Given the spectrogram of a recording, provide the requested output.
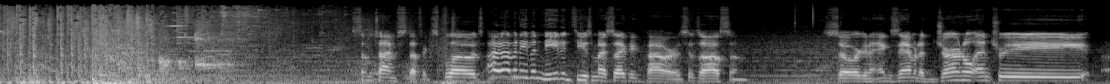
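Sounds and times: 
enemy turrets firing in a shooter video game: 0:00.0 - 0:02.0
speech: 0:03.6 - 0:07.6, 0:08.3 - 0:11.0.

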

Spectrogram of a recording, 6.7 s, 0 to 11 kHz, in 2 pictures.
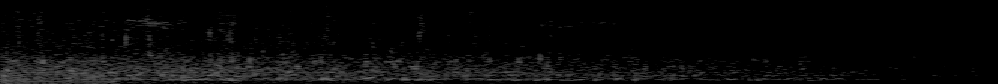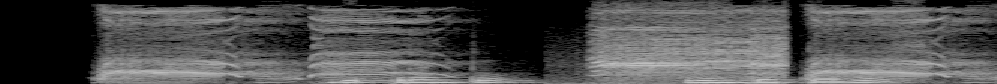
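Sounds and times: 
monkeys howling among trees: 0:03.7 - 0:06.6
speech: 0:04.2 - 0:06.6.

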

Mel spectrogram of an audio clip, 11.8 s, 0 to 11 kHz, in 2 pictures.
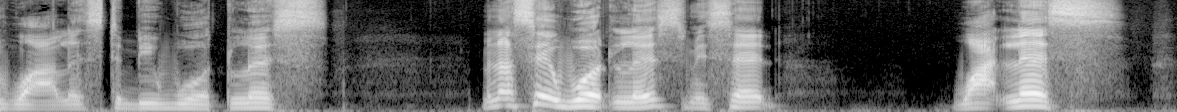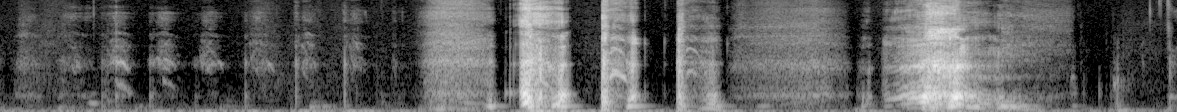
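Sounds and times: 
speech: 0:00.0 - 0:01.7, 0:02.4 - 0:04.0, 0:04.8 - 0:05.6, 0:08.0 - 0:09.2, 0:10.4 - 0:11.0
person coughing: 0:08.3 - 0:09.6, 0:10.3 - 0:11.2
throat clearing: 0:08.4 - 0:09.6, 0:10.3 - 0:11.2.

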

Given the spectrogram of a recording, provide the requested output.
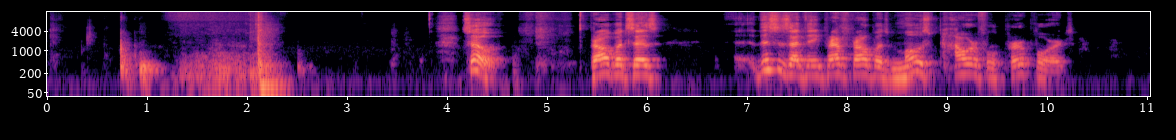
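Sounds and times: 
speech: 0:00.9 - 0:01.6, 0:04.2 - 0:06.2, 0:07.1 - 0:10.4
wooden door being pushed shut: 0:01.6 - 0:02.7.

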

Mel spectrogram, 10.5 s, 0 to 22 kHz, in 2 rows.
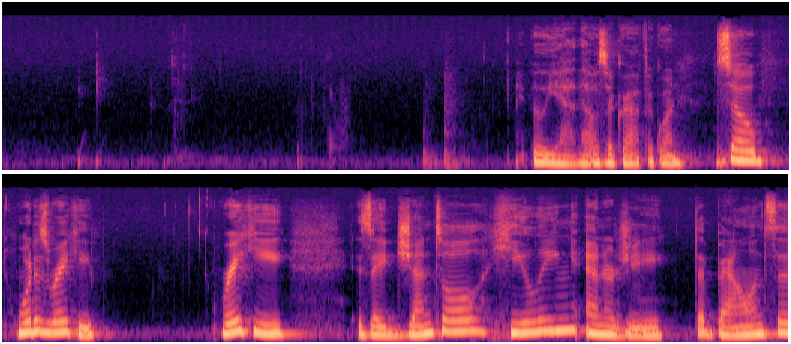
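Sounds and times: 
person sipping water: 0:00.4 - 0:02.5
swallowing: 0:00.5 - 0:02.4
speech: 0:03.6 - 0:06.0, 0:06.7 - 0:10.4.

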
